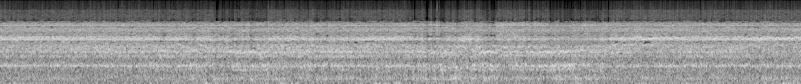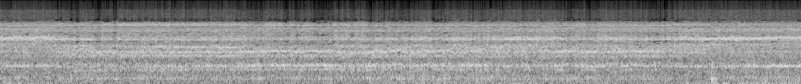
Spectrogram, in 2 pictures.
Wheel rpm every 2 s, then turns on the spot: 230, 230, 210, 220, 210, 220, 230, 220.
none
